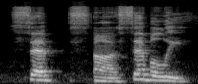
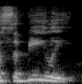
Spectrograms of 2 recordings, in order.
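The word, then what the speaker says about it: Cybele: Sebeli or Sabili or Sabele, different pronunciations.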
